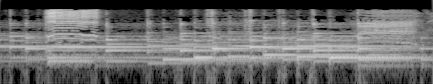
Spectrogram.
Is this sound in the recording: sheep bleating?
yes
